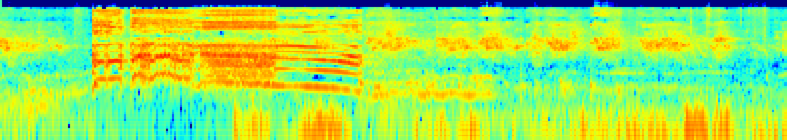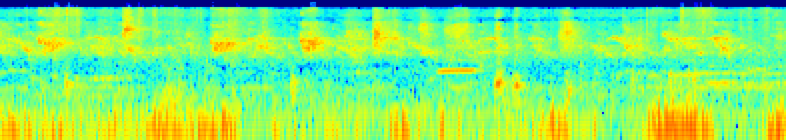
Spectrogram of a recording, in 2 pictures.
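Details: Morning rooster in a farm village gives a loud, harmonic crow lasting about two seconds with a falling tail, followed by scattered clucks and chirps from other birds over low background rumble.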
